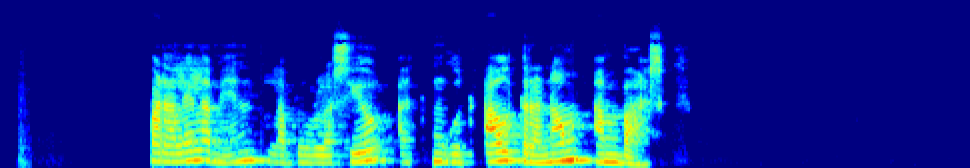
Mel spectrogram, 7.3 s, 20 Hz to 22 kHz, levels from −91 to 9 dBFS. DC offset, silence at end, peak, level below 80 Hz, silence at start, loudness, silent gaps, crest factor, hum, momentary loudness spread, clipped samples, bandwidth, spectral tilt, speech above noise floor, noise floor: under 0.1%; 2.3 s; -4 dBFS; -70 dBFS; 1.15 s; -23 LUFS; none; 20 dB; none; 14 LU; under 0.1%; 9.6 kHz; -5.5 dB/octave; over 67 dB; under -90 dBFS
